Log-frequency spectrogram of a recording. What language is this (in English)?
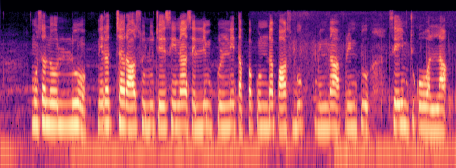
Telugu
